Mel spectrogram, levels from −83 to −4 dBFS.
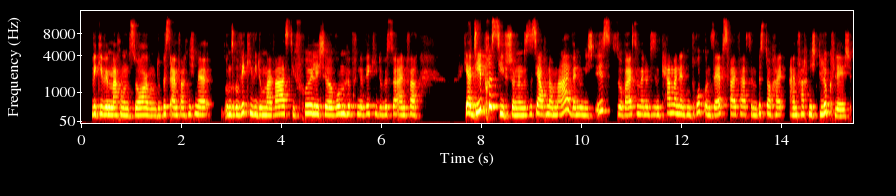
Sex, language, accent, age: female, German, German, 20-39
